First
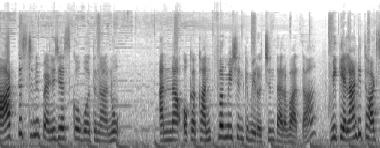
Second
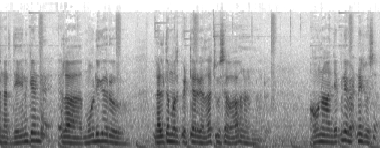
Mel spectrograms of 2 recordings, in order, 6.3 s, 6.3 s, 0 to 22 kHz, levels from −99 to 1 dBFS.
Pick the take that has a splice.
first; 1 cut; at 5.3 s

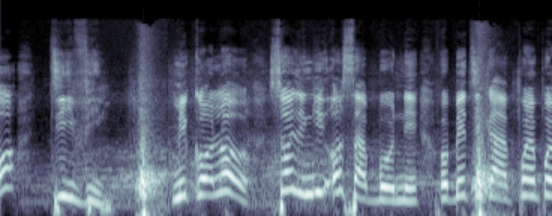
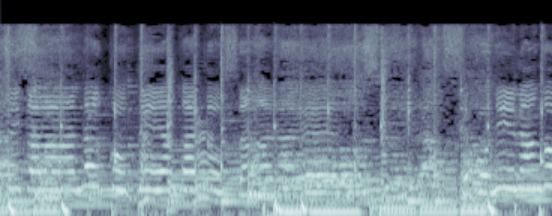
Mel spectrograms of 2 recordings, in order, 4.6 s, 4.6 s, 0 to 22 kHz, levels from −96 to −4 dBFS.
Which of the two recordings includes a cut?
first; 1 cut; at 1.4 s

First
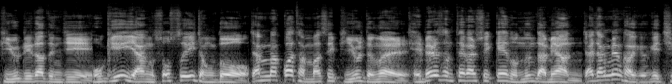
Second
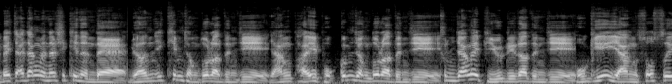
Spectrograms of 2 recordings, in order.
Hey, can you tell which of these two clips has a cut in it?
first; 1 cut; at 5.8 s

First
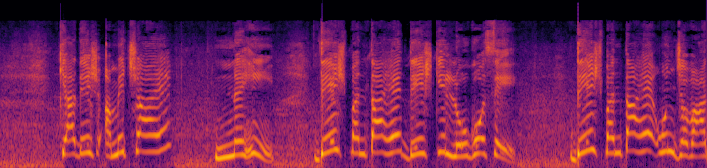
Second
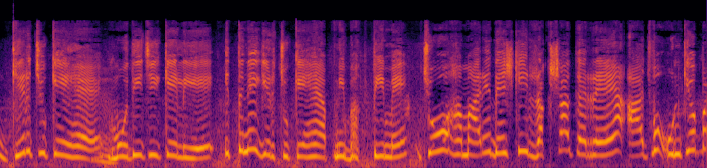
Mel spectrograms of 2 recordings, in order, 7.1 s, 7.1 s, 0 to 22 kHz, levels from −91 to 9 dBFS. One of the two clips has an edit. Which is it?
second; 1 cut; at 4.1 s

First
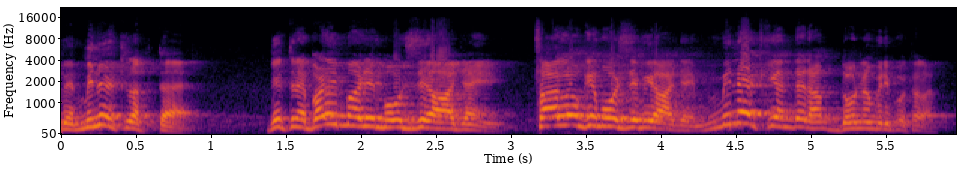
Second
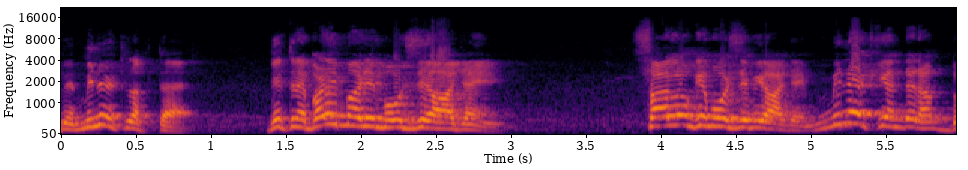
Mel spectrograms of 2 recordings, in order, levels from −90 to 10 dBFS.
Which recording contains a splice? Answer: first; 1 cut; at 3.0 s

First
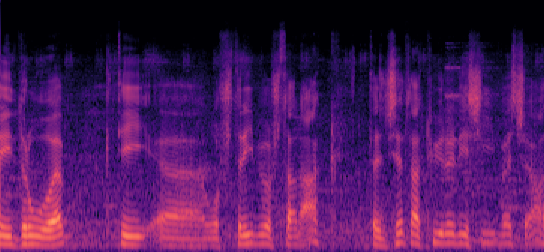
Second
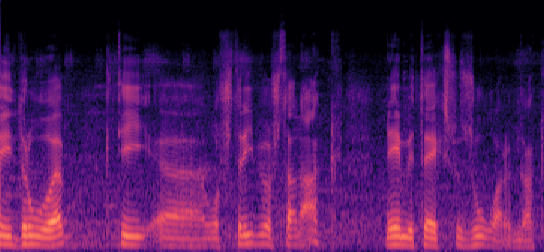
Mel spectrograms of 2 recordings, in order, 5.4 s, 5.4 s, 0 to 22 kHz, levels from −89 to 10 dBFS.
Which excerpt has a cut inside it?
second; 1 cut; at 3.5 s

